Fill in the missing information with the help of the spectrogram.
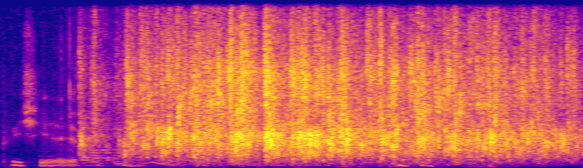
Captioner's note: applause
